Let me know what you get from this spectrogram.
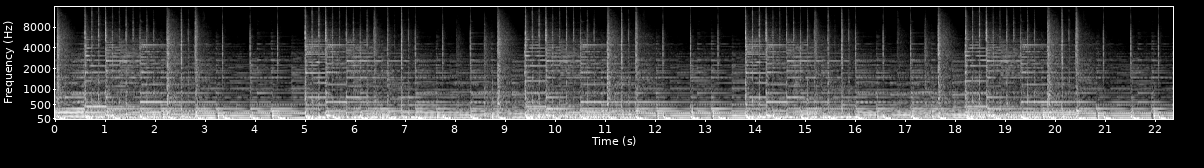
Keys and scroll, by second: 0.8 t, 1.2 space, 3.4 Escape, 6.5 m, 6.8 i, 7.4 space, 14.4 F8, 15.4 F8.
